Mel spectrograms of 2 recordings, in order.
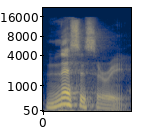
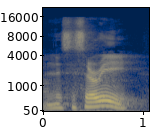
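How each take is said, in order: First: "necessary" with NESS firmly stressed; correct first-syllable stress. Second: "necessary" with no push on NESS, weight at the end; wrong stress. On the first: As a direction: punch the first syllable of "necessary", unfold the rest. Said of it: "mais bien necessary". (« necessary » bien accentué sur la première syllabe) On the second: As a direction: misplace the accent in "necessary" onto the final syllables. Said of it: "Et non pas necessary". (« necessary » mal accentué, sans appui sur la première syllabe) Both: Shown as a demonstration.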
